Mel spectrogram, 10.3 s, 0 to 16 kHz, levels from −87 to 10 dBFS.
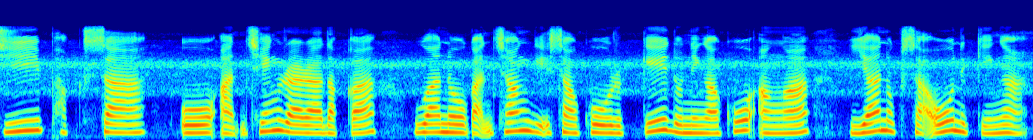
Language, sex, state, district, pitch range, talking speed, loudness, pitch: Garo, female, Meghalaya, North Garo Hills, 195-235 Hz, 75 wpm, -14 LUFS, 205 Hz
